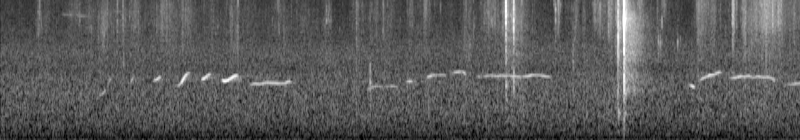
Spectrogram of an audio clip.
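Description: A bird calling in thin, high whistled notes: short slides and brief held tones in scattered phrases. A few sharp clicks stand out, the loudest a single snap about eight seconds in.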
